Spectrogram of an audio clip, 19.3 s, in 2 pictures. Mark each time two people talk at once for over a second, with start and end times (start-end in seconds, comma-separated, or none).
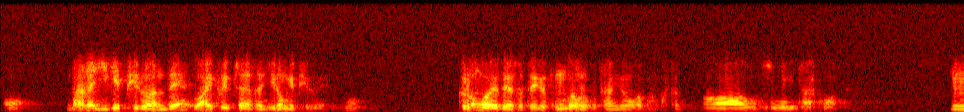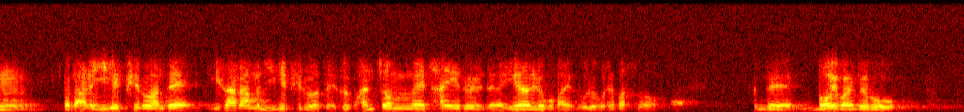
none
